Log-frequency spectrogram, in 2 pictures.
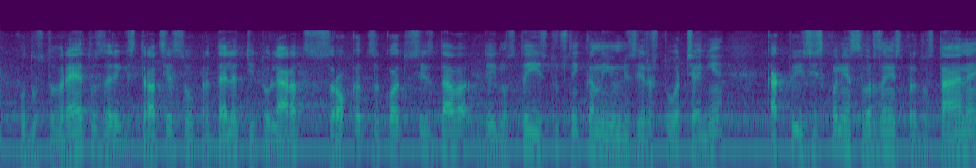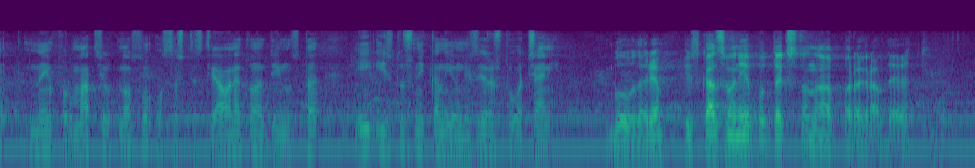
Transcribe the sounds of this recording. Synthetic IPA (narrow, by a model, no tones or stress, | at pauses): fod̪ost̪ovɾɛnɛt̪ozɐɾɛɡ̟ist̪ɾat̪sijəsɛopɾɛd̪ɛlʲət̪it̪ʊlʲaɾət̪sɾɔkət̪zɐkɔjt̪o̥sɛizd̪avəd̪ɛjnost̪əiist̪ot͡ʃnikənɐiʊniziɾəʃt̪olˠɐt͡ʃɛniɛ | kak̚t̪oiziskvɐniəsvɤɾzɐnispɾɛd̪ost̪avʲɛnɛ | nɐinfoɾmat̪siot̪nɔsno̰ʔosəʃt̪ɛst̪vʲjavɐnɛt̪onɐd̪ɛjnost̪ə | iʔist̪ot͡ʃnikənɐiʊniziɾəʃt̪olˠɐt͡ʃɛnḭɛ | blˠɐɡod̪ɐɾʲə | iskazvɐniɛpot̪ɛkst̪ənɐpɐɾʔɐ̰ɡɾa̰vd̪ɛ̰vɛt̪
